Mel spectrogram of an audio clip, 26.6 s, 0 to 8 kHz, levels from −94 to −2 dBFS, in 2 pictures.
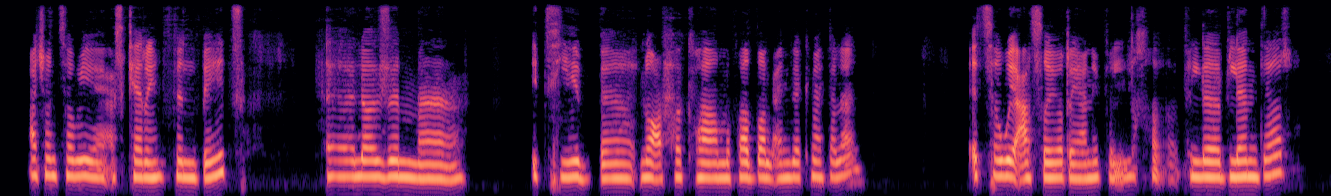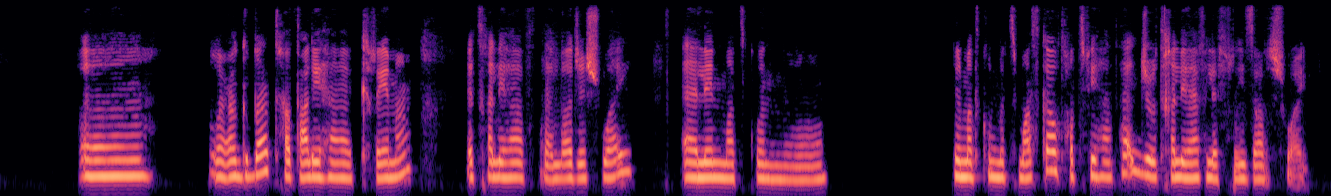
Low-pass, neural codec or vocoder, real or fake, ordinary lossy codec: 7.2 kHz; none; real; none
